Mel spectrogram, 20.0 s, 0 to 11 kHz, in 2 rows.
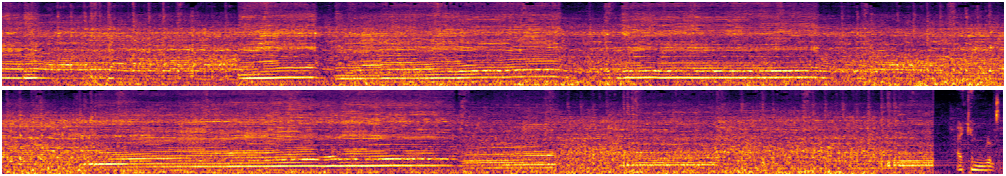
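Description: A Husqvarna TE250i dirt bike ridden along flowy single track in Colorado, its two-stroke engine loud and close, revving up and down continuously with rising and falling pitch and only brief dips in throttle.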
